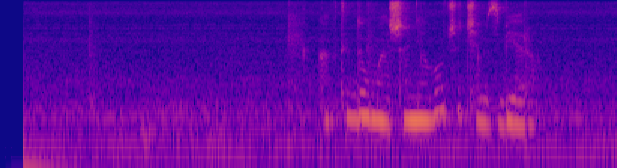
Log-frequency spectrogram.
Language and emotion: Russian, neutral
